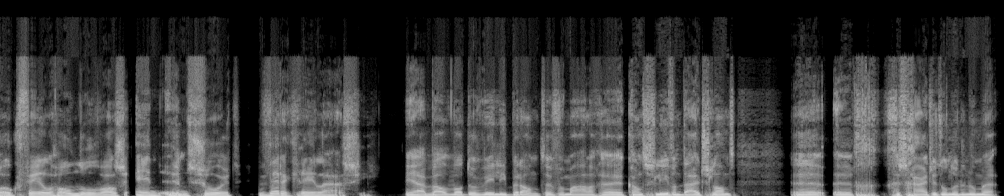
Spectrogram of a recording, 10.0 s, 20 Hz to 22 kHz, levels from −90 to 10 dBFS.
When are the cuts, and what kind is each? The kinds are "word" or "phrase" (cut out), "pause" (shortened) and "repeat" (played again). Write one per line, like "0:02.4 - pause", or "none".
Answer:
0:02.5 - pause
